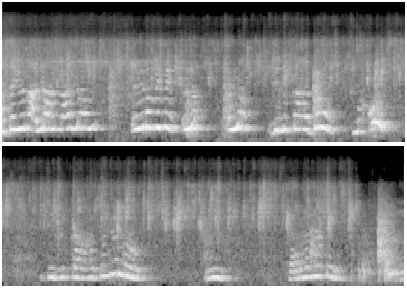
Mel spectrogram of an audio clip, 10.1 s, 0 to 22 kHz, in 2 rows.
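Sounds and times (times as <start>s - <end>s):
water sloshing in a plastic bucket: 0.0s - 10.0s.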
